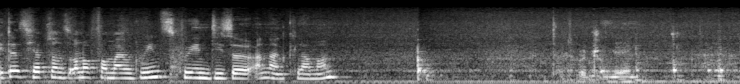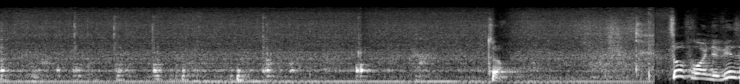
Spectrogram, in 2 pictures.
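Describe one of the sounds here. Aquarium equipment hums steadily.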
